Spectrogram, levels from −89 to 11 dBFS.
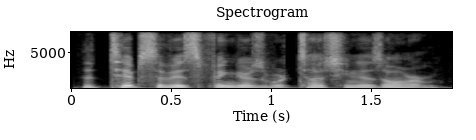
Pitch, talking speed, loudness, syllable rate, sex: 125 Hz, 285 wpm, -17 LUFS, 6.6 syllables/s, male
